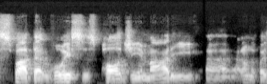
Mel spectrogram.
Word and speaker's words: Giamatti: behind behind this spot that voice is Paul Giamatti I don't know I said his name right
